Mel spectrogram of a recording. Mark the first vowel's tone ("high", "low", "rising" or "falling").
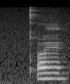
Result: high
